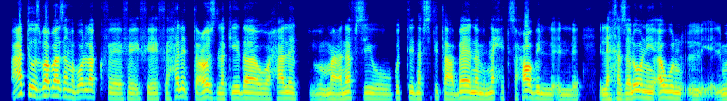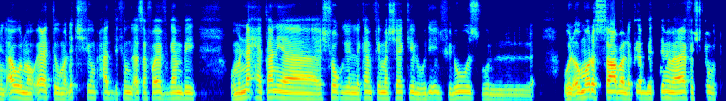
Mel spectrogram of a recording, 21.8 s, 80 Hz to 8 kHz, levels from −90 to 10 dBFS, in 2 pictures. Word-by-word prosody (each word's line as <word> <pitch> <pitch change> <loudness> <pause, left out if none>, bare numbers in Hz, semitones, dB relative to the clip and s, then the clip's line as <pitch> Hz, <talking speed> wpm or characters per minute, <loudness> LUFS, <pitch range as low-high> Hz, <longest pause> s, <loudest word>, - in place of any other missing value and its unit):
قعدت 235 -2 +2
أسبوع 190 0 +5
بقى 185 0 +4
زي 170 -1 -4
ما 150 -3 -6
باقول 155 +3 -3
لك 155 0 -1
في 120 -2 -8
في 120 -1 -9
في 125 -1 -8
في 125 0 -13
حالة 165 +4 -5
عُزلة 125 -6 +1
كده 130 0 0
وحالة 125 +2 -3 0.2
مع 115 0 -4
نَفْسي 130 0 -5
وكنت 115 +3 -12
نَفْسيتي 130 +3 -9
تعبانة 135 +3 +1
من 120 -1 -7
ناحية 135 +1 -6
صحابي 150 -3 +5
ال 115 -4 -9 0.3
ال 100 - -13 0.3
اللي 115 +1 -3
خذلوني 135 +5 -1
أول 145 -3 0
ال 105 -3 -12
من 115 0 -8
أول 145 -2 +4
ما 120 -1 +1
وقعت 150 +2 0
وما 120 -1 -3
لقيتش 150 +3 -8
فيهم 140 -1 -10
حد 135 -2 -4
فيهم 135 +1 -6
للأسف 130 -1 -4
واقف 135 -3 +1
جنبي، 130 0 -3 0.5
ومن 120 +3 -1
ناحية 155 -2 +3
تانية 130 -5 +3
شُغلي 135 +1 -3
اللي 125 -1 -4
كان 140 +3 -4
فيه 135 - -8
مشاكل 135 0 -4
وضِيق 120 +3 -7
الفلوس 130 0 -6
وال 105 -2 -13 0.5
والأمور 145 +6 +5
الصعبة 140 -2 +9
اللي 125 -2 +1
كانت 135 0 -4
بتتم 140 +2 -5
معايا 135 0 +5
في 140 - -11
الشُغل. 130 0 -9
130 Hz, 165 wpm, -24 LUFS, 120-140 Hz, 0.5 s, الصعبة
